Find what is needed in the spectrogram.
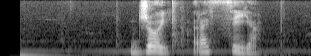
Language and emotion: Russian, neutral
